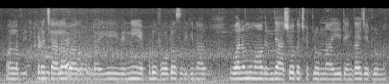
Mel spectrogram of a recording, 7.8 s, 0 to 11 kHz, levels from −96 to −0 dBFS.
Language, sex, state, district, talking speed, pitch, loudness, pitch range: Telugu, female, Andhra Pradesh, Chittoor, 115 wpm, 215 Hz, -17 LUFS, 205-225 Hz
